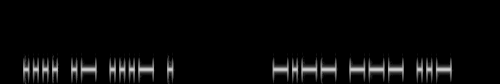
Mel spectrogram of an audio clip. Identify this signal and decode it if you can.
Morse code, heard as a keyed tone, about 25 wpm, 700 Hz. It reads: HAVE YOU
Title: 3x Word-Spacing - Sentences from Top 400 Words - 25wpm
